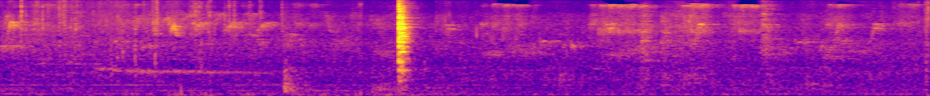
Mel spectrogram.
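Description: Outdoor background of birds chirping, with a faint falling whistle about a second in. A small knock just after two seconds and a single sharp click about three seconds in.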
